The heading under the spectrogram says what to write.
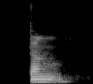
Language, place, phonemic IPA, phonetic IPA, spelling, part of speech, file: Hindi, Delhi, /t̪əŋɡ/, [t̪ɐ̃ŋɡ], तंग, adjective, LL-Q1568 (hin)-तंग.wav
- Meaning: 1. tight, narrow 2. troubled, distressed, vexed 3. distracted, bothered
